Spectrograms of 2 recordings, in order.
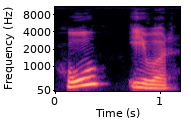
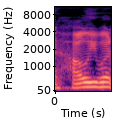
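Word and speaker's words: whoever: अब आगे हम बढ़ते हैं, आगे लिखा हुआ है हु ईवर, ठीक है, इसे पढ़ेंगे हु ईवर, ठीक है, हाउ ईवर नहीं पढ़ना है।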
